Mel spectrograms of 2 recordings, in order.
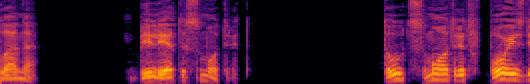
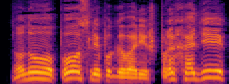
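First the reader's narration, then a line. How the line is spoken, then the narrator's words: Inspector shouting. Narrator (Russian): крикнул контролер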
